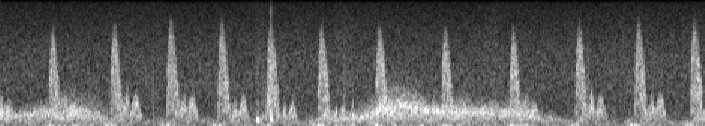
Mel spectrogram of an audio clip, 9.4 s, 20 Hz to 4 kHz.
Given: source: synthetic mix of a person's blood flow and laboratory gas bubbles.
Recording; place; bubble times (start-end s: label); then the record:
Doppler ultrasound of blood flow; subclavian vein
3.40-3.67 s: bubbles
From the record:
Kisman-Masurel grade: 113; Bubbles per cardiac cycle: 1 to 2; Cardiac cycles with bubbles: 1 to 10%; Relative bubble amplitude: loud (0.450 to 0.775); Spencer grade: 1 (occasional bubble signal discernible with the cardiac motion signal, with majority of cardiac periods free of bubbles); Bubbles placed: anywhere in the cardiac cycle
